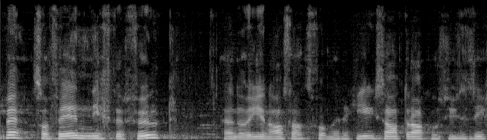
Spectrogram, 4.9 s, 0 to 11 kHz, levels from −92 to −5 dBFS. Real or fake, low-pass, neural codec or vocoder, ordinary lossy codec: fake; none; vocoder, 22.05 kHz, 80 mel bands, HiFi-GAN; none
